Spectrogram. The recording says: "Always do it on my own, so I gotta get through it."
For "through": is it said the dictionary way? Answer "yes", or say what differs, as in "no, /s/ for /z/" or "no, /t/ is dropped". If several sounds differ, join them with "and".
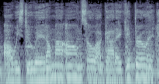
yes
